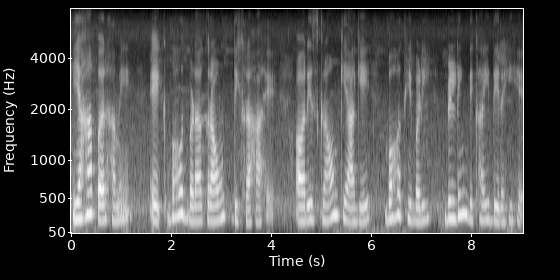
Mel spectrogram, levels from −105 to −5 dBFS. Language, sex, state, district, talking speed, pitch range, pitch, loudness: Hindi, female, Madhya Pradesh, Dhar, 150 wpm, 195-250 Hz, 210 Hz, -18 LUFS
